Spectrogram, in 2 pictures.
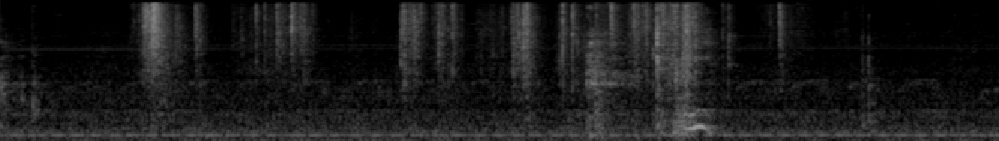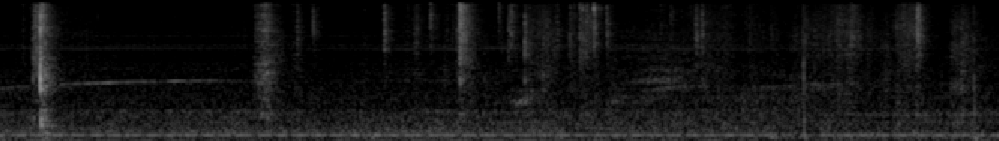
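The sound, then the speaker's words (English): Sugar falling onto tin foil, heard as faint, scattered ticks with a brief denser cluster of crackling patter near the middle, over a steady low hum. “It's okay, the sugar is falling onto the tin foil. And if you want, you can make some designs.”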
